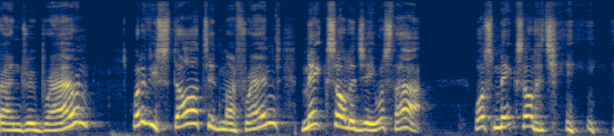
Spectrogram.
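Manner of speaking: ordinary talk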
